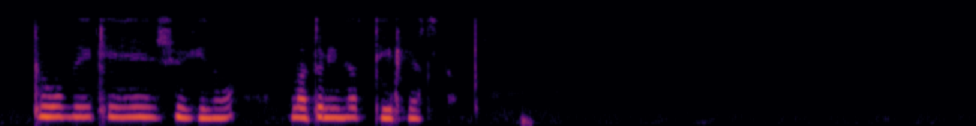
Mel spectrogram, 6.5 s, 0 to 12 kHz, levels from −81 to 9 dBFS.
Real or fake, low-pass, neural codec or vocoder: fake; 7.2 kHz; codec, 16 kHz, 4 kbps, FreqCodec, smaller model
